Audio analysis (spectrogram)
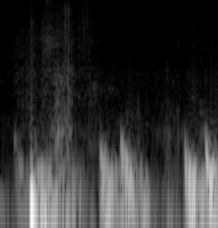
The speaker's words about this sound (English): What is this? Oh, it's like a heartbeat. I wonder what that heartbeat is.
